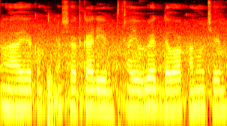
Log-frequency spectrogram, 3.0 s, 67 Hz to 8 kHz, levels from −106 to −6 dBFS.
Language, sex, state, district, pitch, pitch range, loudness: Gujarati, male, Gujarat, Gandhinagar, 135 Hz, 130-135 Hz, -18 LUFS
